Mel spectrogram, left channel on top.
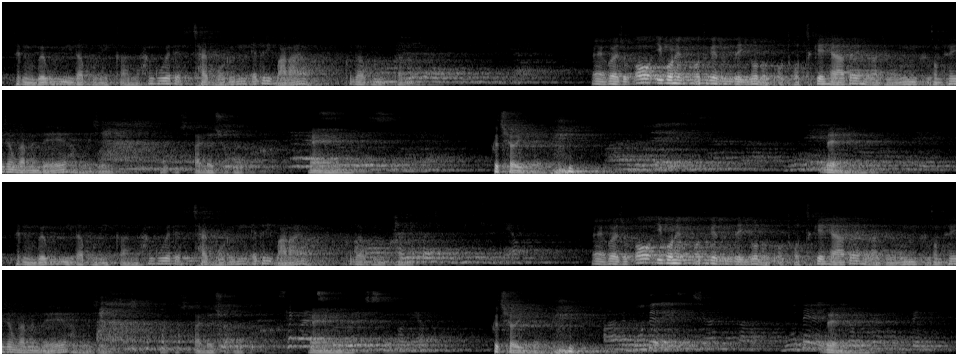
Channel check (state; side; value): normal; both; correlation 0.78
